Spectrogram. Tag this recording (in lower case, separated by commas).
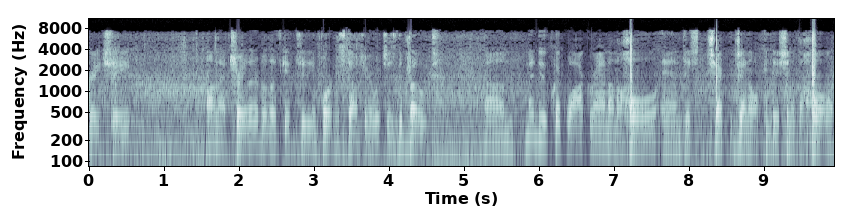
speech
